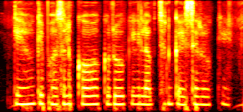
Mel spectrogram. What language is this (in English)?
Bhojpuri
